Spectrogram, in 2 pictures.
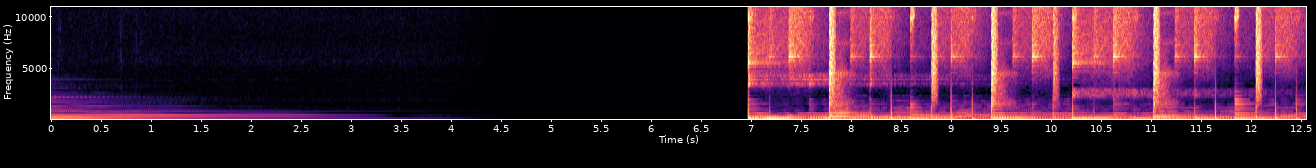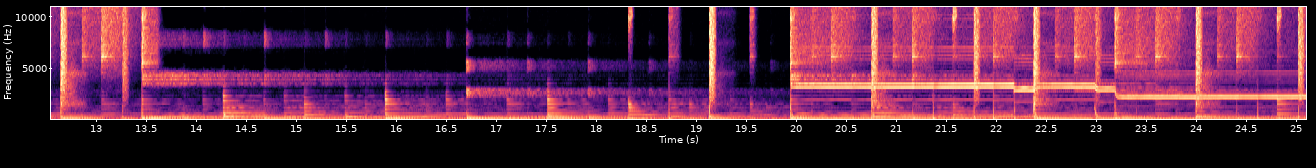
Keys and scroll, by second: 6.0 ctrl+a, 9.2 ctrl+z, 16.1 ctrl+a, 20.4 ctrl+c, 20.7 ctrl+v.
